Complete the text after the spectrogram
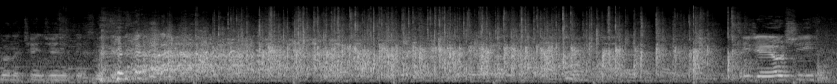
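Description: A group of men laugh and cheer loudly.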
